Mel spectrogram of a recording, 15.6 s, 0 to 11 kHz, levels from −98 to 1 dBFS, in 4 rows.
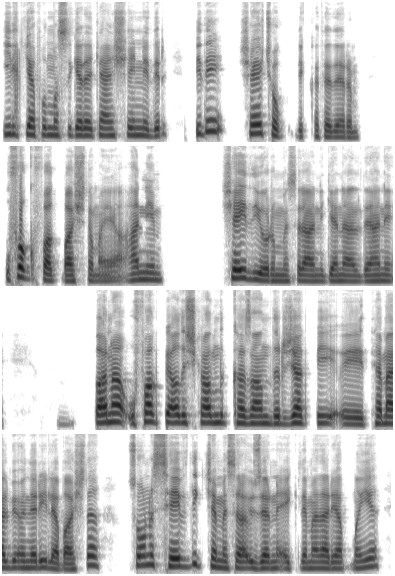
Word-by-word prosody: ilk 195 Hz, 0 st, -5 dB
yapılması 175 Hz, -2 st, -2 dB
gereken 165 Hz, -1 st, -1 dB
şey 170 Hz, +1 st, -4 dB
nedir?" 165 Hz, +3 st, -4 dB, 0.3 s
Bir 205 Hz, -, -4 dB
de 265 Hz, +3 st, -1 dB
şeye 210 Hz, +1 st, +2 dB
çok 160 Hz, -7 st, -5 dB
dikkat 140 Hz, 0 st, -12 dB
ederim, 130 Hz, -2 st, -4 dB, 0.4 s
ufak 225 Hz, -4 st, +5 dB
ufak 140 Hz, 0 st, 0 dB
başlamaya. 70 Hz, -, -3 dB
Hani, 155 Hz, 0 st, -2 dB, 0.6 s
şey 195 Hz, -3 st, +4 dB
diyorum 140 Hz, -4 st, 0 dB
mesela, 135 Hz, +1 st, -3 dB
hani, 130 Hz, -1 st, -4 dB
genelde, 130 Hz, -1 st, -3 dB
hani, 135 Hz, 0 st, -3 dB, 0.9 s
"Bana 195 Hz, +2 st, +8 dB
ufak 205 Hz, -3 st, +2 dB
bir 190 Hz, -, +6 dB
alışkanlık 180 Hz, 0 st, +2 dB
kazandıracak 170 Hz, 0 st, +1 dB
bir, 175 Hz, -1 st, -3 dB
eee, 150 Hz, -2 st, -2 dB
temel 160 Hz, +1 st, +2 dB
bir 160 Hz, -, -1 dB
öneriyle 155 Hz, -3 st, 0 dB
başla." 160 Hz, +13 st, -1 dB, 0.3 s
Sonra 220 Hz, +1 st, 0 dB
sevdikçe 190 Hz, 0 st, +2 dB
mesela 155 Hz, -1 st, 0 dB
üzerine 150 Hz, +1 st, 0 dB
eklemeler 145 Hz, 0 st, -2 dB
yapmayı 155 Hz, +6 st, -3 dB
165 Hz, 145 wpm, -22 LUFS, 145-180 Hz, 0.9 s, Bana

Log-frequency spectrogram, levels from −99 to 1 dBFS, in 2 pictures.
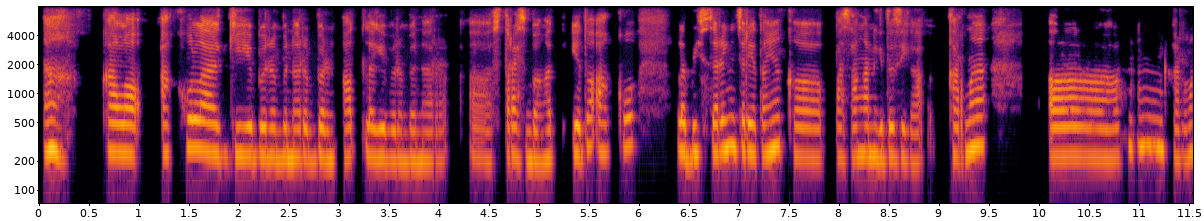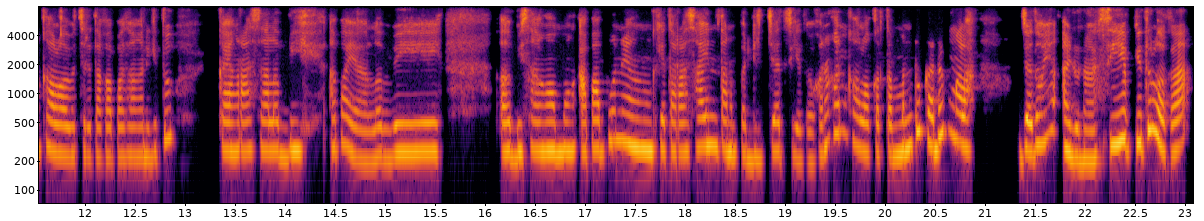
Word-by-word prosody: Nah, 255 Hz, -1 st, +5 dB, 0.4 s
kalau 240 Hz, -1 st, +4 dB, 0.2 s
aku 240 Hz, +3 st, -1 dB
lagi 230 Hz, -3 st, +3 dB
bener-bener 220 Hz, -1 st, -2 dB
burnout, 215 Hz, +1 st, -4 dB
lagi 220 Hz, -1 st, 0 dB
bener-bener, 200 Hz, 0 st, -7 dB, 0.2 s
eee, 200 Hz, -, -8 dB
stres 225 Hz, -2 st, +3 dB
banget, 205 Hz, +1 st, -4 dB, 0.2 s
itu 235 Hz, +3 st, +1 dB
aku 260 Hz, +2 st, -3 dB, 0.4 s
lebih 235 Hz, -1 st, +1 dB
sering 255 Hz, +4 st, +2 dB
ceritanya 255 Hz, +1 st, +1 dB
ke 220 Hz, -3 st, -3 dB
pasangan 225 Hz, +1 st, 0 dB
gitu 220 Hz, +1 st, -1 dB
sih 215 Hz, -2 st, -2 dB
Kak, 195 Hz, -, -9 dB, 0.2 s
karena, 245 Hz, +5 st, +1 dB, 0.7 s
eee 225 Hz, -1 st, +1 dB, 0.2 s
mhm 280 Hz, 0 st, -5 dB
karena 215 Hz, +2 st, -8 dB
kalau 245 Hz, -2 st, +2 dB
cerita 225 Hz, -2 st, -1 dB
ke 225 Hz, -, -2 dB
pasangan 225 Hz, 0 st, -4 dB
gitu, 240 Hz, +10 st, -5 dB, 0.4 s
kaya 250 Hz, -1 st, +1 dB
ngerasa 255 Hz, 0 st, 0 dB
lebih 255 Hz, 0 st, 0 dB, 0.3 s
apa 290 Hz, +2 st, -4 dB
ya, 220 Hz, -4 st, -2 dB
lebih, 245 Hz, +4 st, 0 dB, 0.6 s
eee, 250 Hz, 0 st, +3 dB
bisa 255 Hz, +1 st, +3 dB
ngomong 255 Hz, 0 st, +3 dB
apapun 270 Hz, +5 st, +1 dB
yang 295 Hz, -3 st, +4 dB, 0.2 s
kita 260 Hz, -1 st, -2 dB
rasain 275 Hz, +3 st, +2 dB
tanpa 245 Hz, -4 st, -2 dB
di-judge 215 Hz, +4 st, 0 dB
gitu. 205 Hz, -1 st, -9 dB
Karena 235 Hz, +8 st, -3 dB
kan 390 Hz, +2 st, -1 dB
kalo 270 Hz, -8 st, -1 dB
ke 240 Hz, -, -3 dB
temen 240 Hz, +2 st, +2 dB
tuh 405 Hz, +8 st, +2 dB
kadang 305 Hz, +6 st, +4 dB
malah 305 Hz, -6 st, +4 dB, 0.5 s
jatuhnya 295 Hz, +8 st, +4 dB
adu 240 Hz, -4 st, +4 dB
nasib 265 Hz, +9 st, +4 dB
gitu 310 Hz, +6 st, +4 dB
loh 300 Hz, -6 st, +6 dB
Kak. 255 Hz, +4 st, +3 dB
240 Hz, 155 wpm, -22 LUFS, 225-265 Hz, 0.7 s, loh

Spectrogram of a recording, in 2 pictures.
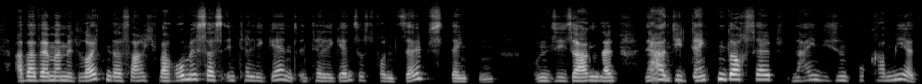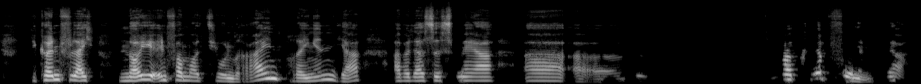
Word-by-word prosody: aber 185 Hz, +1 st, +3 dB
wenn 185 Hz, -1 st, +6 dB
man 185 Hz, -1 st, +1 dB
mit 175 Hz, -3 st, -4 dB
Leuten 210 Hz, +6 st, +2 dB
da 175 Hz, -2 st, -1 dB
sage 170 Hz, +1 st, -1 dB
ich: 175 Hz, -, -17 dB
„Warum 175 Hz, +7 st, +1 dB
ist 230 Hz, -1 st, +2 dB
das 200 Hz, -1 st, +4 dB
intelligent?“ 190 Hz, 0 st, -6 dB
Intelligenz 170 Hz, +3 st, -6 dB
ist 180 Hz, -1 st, -15 dB
von 150 Hz, -2 st, -6 dB
Selbstdenken. 145 Hz, -, -3 dB, 0.3 s
Und 160 Hz, +2 st, -7 dB
sie 170 Hz, 0 st, -8 dB
sagen 170 Hz, +2 st, +5 dB
dann: 165 Hz, +1 st, +3 dB, 0.3 s
„Na 220 Hz, +6 st, +3 dB
die 210 Hz, -4 st, -5 dB
denken 210 Hz, +8 st, 0 dB
doch 230 Hz, -1 st, +8 dB
selbst.“ 225 Hz, -1 st, -1 dB
Nein, 190 Hz, +7 st, -8 dB
die 185 Hz, -, -17 dB
sind 190 Hz, +1 st, -10 dB
programmiert. 190 Hz, +4 st, -5 dB, 0.3 s
Die 160 Hz, -, -14 dB
können 205 Hz, +3 st, +7 dB
vielleicht 185 Hz, -3 st, +3 dB, 0.2 s
neue 175 Hz, +6 st, +5 dB
Informationen 170 Hz, -7 st, -2 dB
reinbringen, 205 Hz, -, 0 dB
ja, 195 Hz, 0 st, -4 dB, 0.3 s
aber 170 Hz, 0 st, -4 dB
das 170 Hz, 0 st, +1 dB
ist 180 Hz, -1 st, +1 dB
mehr 180 Hz, 0 st, 0 dB, 0.3 s
äh, -, -, -11 dB
äh, 170 Hz, -1 st, -4 dB, 0.7 s
w 395 Hz, -2 st, -20 dB, 1.4 s
Verknüpfungen, 230 Hz, -, -2 dB
ja. 185 Hz, -1 st, -11 dB
180 Hz, 145 wpm, -24 LUFS, 170-210 Hz, 1.4 s, doch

